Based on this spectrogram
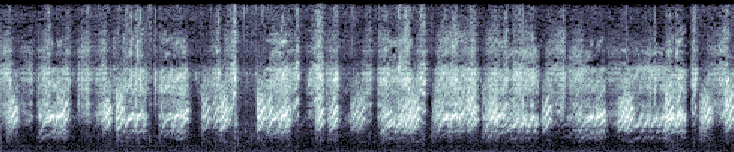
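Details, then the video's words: Several swiftlets giving mixed calls: buzzy, high-pitched chattering phrases repeating in regular short bursts, roughly two per second, over a clean background. "ສຽງນົກແອ່ນ ຮ້ອງປະສົມ Tiếng én, Tiếng Chim Énเสืยงนกแอ่น"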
